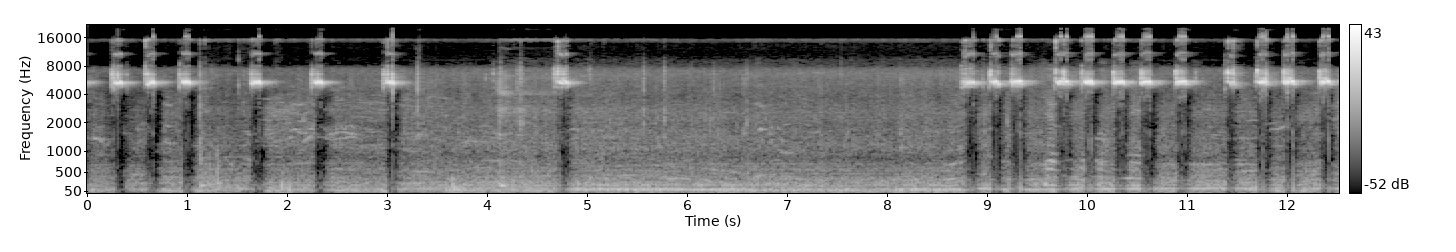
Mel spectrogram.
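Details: High, shrill cricket chirps repeated in short bursts for about five seconds, a quieter stretch of low rumbling noise, then a renewed fast series of evenly spaced chirps.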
